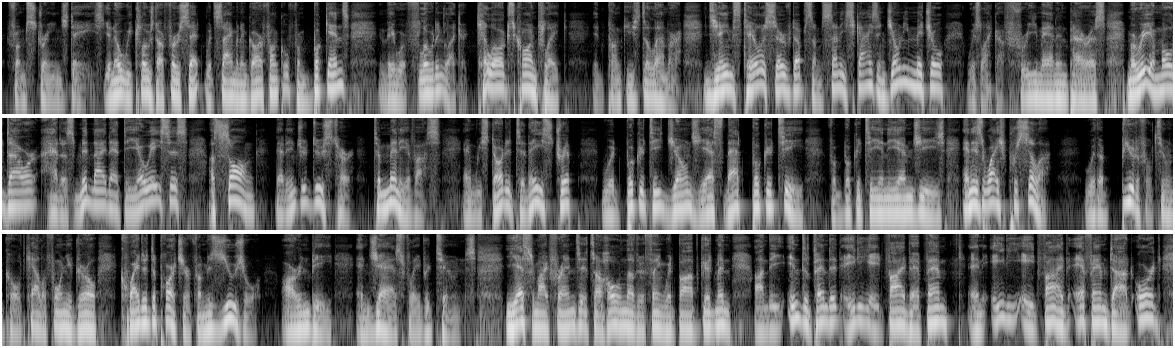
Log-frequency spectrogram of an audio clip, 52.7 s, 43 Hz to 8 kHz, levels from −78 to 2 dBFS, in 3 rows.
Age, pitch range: 60-79, 90-125 Hz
